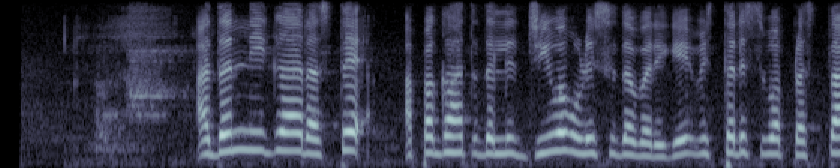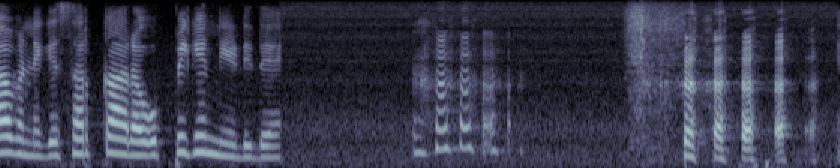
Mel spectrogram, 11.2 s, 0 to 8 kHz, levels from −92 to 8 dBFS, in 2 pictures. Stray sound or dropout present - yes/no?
yes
